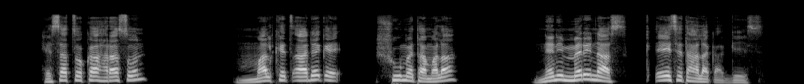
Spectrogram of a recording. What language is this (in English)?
Gamo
